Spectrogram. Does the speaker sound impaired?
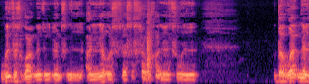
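Yes: Möbius syndrome; incomplete lip closure.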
